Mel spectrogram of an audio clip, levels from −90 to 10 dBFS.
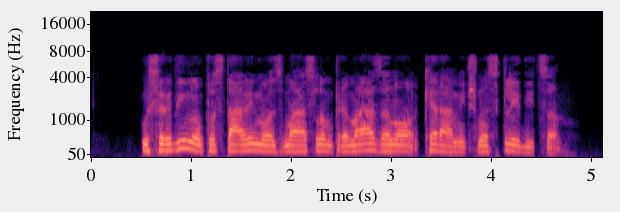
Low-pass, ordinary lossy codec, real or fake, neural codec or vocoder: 7.2 kHz; AAC, 32 kbps; fake; codec, 16 kHz, 4 kbps, FreqCodec, smaller model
